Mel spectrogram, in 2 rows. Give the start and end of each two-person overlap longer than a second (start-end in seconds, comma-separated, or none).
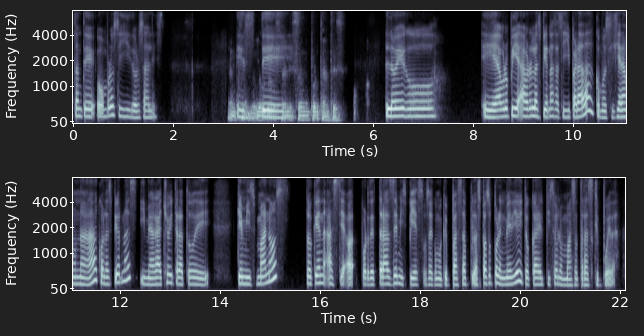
3.3-4.5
